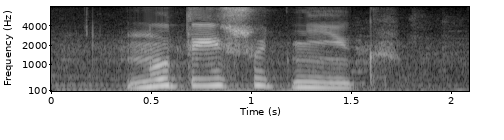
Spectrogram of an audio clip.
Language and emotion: Russian, neutral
